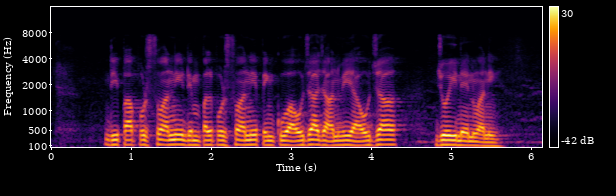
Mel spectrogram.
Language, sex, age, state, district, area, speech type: Sindhi, male, 30-45, Gujarat, Surat, urban, spontaneous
